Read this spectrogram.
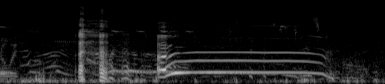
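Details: Pet dog giving a single sustained howl, flat and steady for over a second and a half before dropping away, preceded by a few short sharp sounds and soft background noise indoors.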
